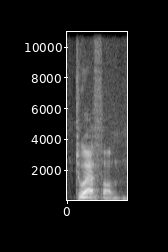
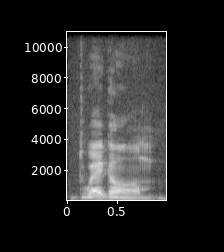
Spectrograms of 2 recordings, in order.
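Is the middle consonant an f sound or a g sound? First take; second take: f sound; g sound. First: The middle consonant is an f sound. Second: The middle consonant is a hard g sound.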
